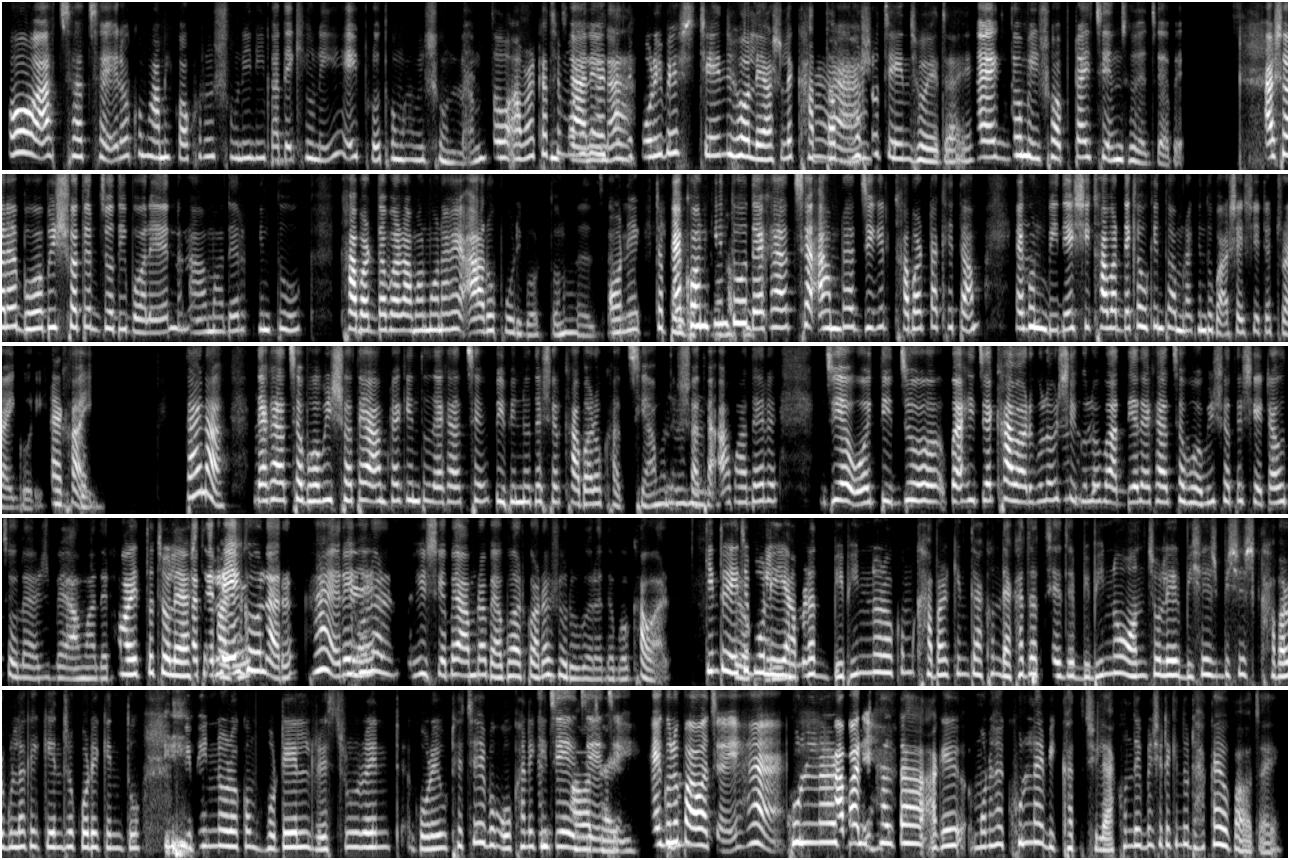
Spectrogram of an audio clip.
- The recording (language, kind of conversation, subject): Bengali, unstructured, ভবিষ্যতে আমাদের খাদ্যাভ্যাস কীভাবে পরিবর্তিত হতে পারে বলে আপনি মনে করেন?
- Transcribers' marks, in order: other background noise; static; "রেগুলার" said as "লেগুলার"; throat clearing; distorted speech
